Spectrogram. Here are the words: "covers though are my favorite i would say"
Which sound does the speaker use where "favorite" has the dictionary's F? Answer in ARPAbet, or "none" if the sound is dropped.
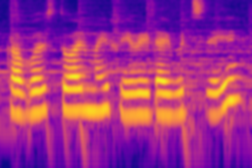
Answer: F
